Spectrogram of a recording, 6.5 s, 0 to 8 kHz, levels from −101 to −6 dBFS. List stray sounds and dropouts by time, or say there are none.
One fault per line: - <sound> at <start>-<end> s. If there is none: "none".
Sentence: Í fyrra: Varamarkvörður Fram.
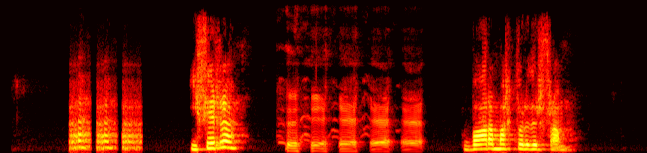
- laugh at 0.7-1.4 s
- laugh at 2.8-4.3 s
